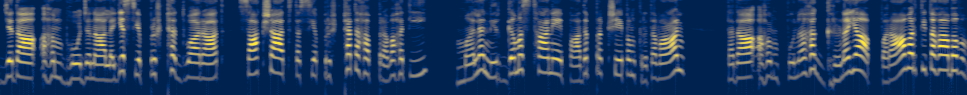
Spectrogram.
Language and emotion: Sanskrit, disgusted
